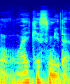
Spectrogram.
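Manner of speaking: very soft, hushed, murmured protest tone. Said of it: "my son's on this".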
